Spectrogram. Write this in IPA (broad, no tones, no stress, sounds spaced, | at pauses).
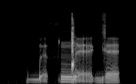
ɓ ə̰ θ ŋ͡ǃ ɛ̰ ɡ ɛ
